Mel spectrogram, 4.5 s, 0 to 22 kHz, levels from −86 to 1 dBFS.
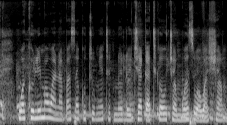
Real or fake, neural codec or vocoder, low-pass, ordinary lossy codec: real; none; none; none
